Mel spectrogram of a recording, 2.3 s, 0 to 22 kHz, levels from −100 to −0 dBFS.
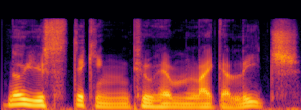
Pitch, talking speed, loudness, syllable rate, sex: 100 Hz, 210 wpm, -17 LUFS, 4.7 syllables/s, male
